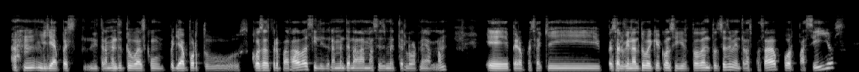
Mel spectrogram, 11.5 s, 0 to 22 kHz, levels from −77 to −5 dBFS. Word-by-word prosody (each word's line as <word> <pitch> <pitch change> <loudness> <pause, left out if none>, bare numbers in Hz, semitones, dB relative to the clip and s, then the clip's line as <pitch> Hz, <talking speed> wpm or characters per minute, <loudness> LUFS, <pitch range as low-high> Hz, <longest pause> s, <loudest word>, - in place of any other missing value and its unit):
Ajú, - - -1
y 130 -2 0
ya, 115 -1 +4
pues, - - -2
literalmente 115 +1 -3
tú 125 - -1
vas 115 -1 +3
con 115 -2 -7
ya 120 0 +7
por 125 -1 0
tus 115 +2 -12
cosas 125 0 +3
preparadas 125 +10 +2
y - - -1
literalmente 115 +2 -3
nada 120 0 -1
más 120 0 -6
es 115 0 -6
meterlo 115 0 -6
a - - -4
hornear, - - -8
¿no?, - - -6 0.5
eh, 115 -1 +5
pero - - +1
pues, - - -9
aquí, 115 -1 -3
pues, - - -1
al 115 - +5
final 115 0 +4
tuve 125 -1 +4
que 120 - 0
conseguir 115 -3 -1
todo, 125 +3 +2
entonces, 130 +2 -2
mientras 135 -6 -4
pasaba 150 +2 +4
por 125 -5 -1
pasillos, 240 - -4
120 Hz, 200 wpm, -24 LUFS, 115-125 Hz, 0.5 s, ya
